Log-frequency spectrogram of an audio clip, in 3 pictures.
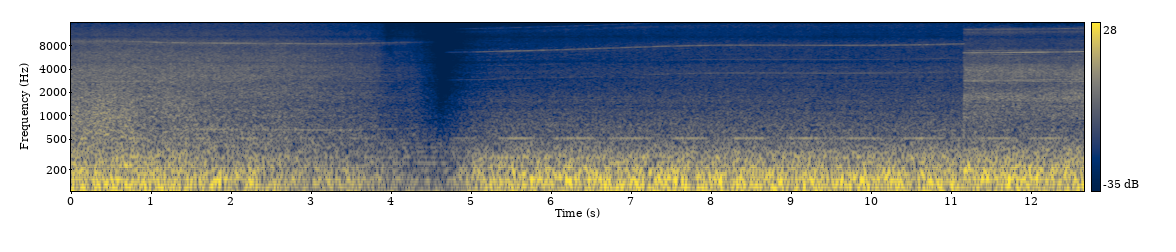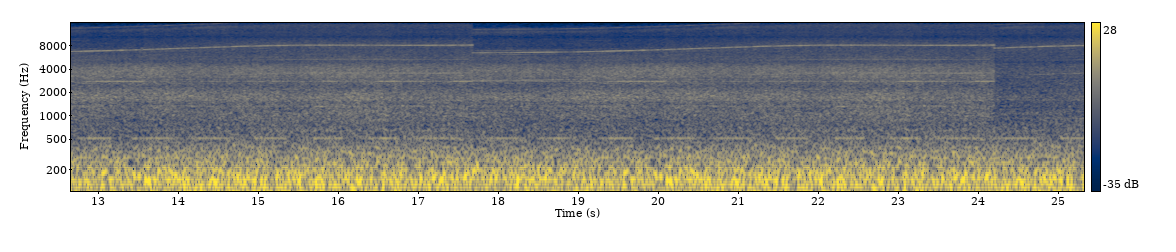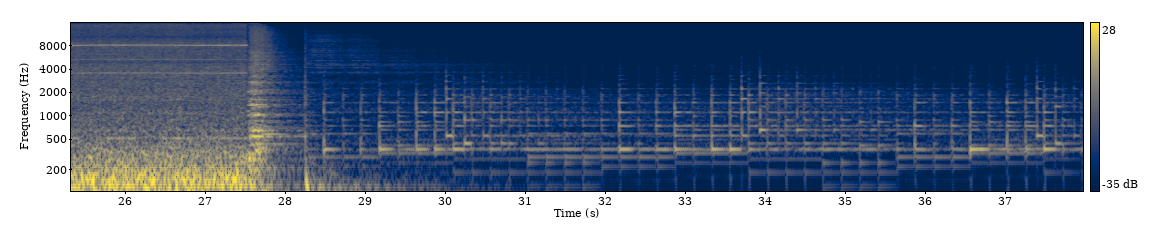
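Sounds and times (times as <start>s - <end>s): jet engine low rumble: 0.0s - 30.5s
high turbine whine: 0.0s - 31.0s.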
